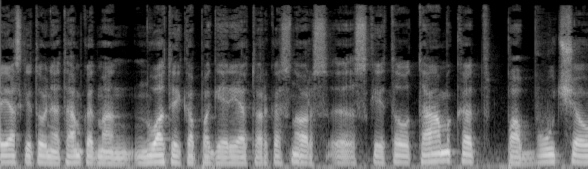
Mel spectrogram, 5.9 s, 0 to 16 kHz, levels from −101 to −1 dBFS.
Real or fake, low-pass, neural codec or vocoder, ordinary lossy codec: fake; 14.4 kHz; vocoder, 44.1 kHz, 128 mel bands every 256 samples, BigVGAN v2; MP3, 64 kbps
